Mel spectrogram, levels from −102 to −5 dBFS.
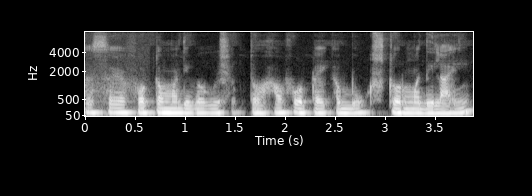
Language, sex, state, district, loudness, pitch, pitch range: Marathi, male, Maharashtra, Pune, -15 LUFS, 100 Hz, 100-105 Hz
